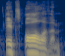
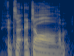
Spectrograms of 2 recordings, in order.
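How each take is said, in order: First: Said in the usual way. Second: Much lower and much softer, under the breath; quiet repeat. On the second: Shown as a demonstration. Host repeating the punchline to viewers, much lower and softer. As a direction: drop it under your breath as a deadpan aside.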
